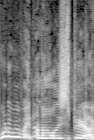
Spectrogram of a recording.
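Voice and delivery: high, rushed, bewildered disbelief.

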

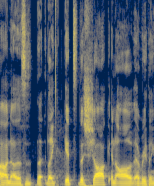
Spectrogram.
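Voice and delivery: normal talking voice

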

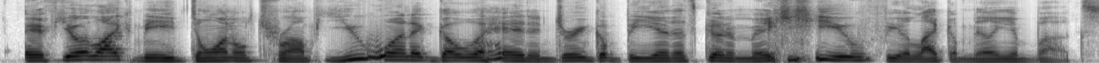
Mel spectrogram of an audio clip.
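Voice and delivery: salesy, commercial-style announcer pitch. Acting out a beer commercial: Donald Trump impression. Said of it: "Let's do a P B R commercial".

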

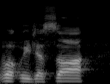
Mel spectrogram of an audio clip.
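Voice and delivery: normal talking voice

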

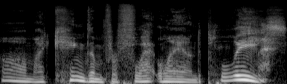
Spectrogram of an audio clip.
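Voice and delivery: muttering under breath. Recalling years living on a rocky hill, the speaker retells muttering under breath. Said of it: "even if it was under my breath".

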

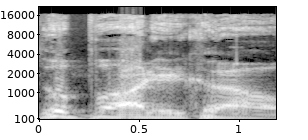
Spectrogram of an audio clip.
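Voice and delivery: very loud, rough, booming, dramatic trailer announcer voice. Repeating the episode topic after being told it sounded not epic: epic announcement. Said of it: "you made that sound really not epic".

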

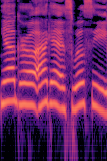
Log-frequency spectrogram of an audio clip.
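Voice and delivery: defeated, deflated, let-down tone. Wrapping up talk about a couple's chances, sounding defeated. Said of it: "you sound defeated".

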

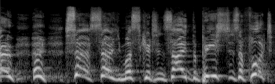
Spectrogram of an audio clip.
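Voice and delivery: very high-pitched, frightened, scared shouting. Game narrator voices a villager the player bumps into: shouting villager. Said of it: "one of the guys who's shouting".

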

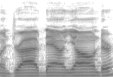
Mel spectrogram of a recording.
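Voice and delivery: stretched southern drawl. Told to just stretch his words, the speaker demonstrates a redneck drawl. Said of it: "I sound like a redneck".

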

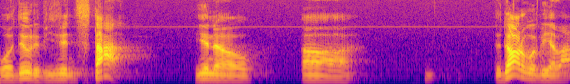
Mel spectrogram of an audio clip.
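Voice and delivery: mildly snide, needling, dry sarcastic acted tone. Retelling what someone might have said to Jesus: imitating a sarcastic edge. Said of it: "a little sarcastic edge".

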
